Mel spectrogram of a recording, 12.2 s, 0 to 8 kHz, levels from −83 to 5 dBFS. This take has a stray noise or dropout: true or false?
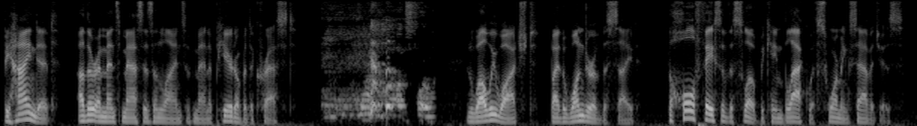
true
